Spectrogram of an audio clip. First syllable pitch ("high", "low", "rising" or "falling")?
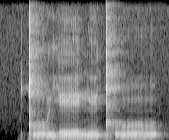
low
